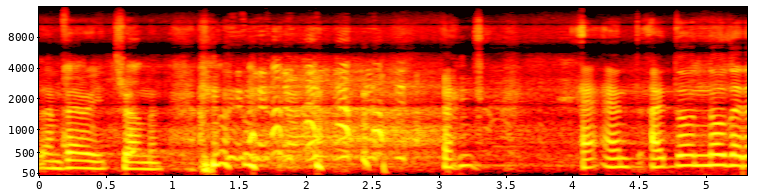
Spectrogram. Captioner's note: everyone laughing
